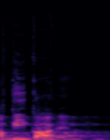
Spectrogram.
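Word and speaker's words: अक़ीक़ा: वह अकीदा नहीं है वह अकीकाह काफ से अकका जो लोग जानते हैं व जानते हैं जो लोग नहीं जानते हैं जान लीजिए उसको अकी का उच्चारण कीजिए और अकीदा होता है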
